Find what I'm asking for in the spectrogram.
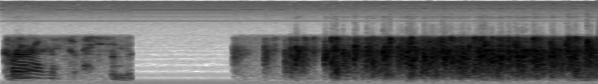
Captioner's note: applause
